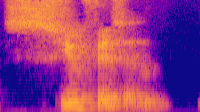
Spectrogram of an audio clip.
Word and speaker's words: Sufism: Um, before we get to all the, the writings, um, what is uh, Sufism and why is Avram ben Aram associated with Sufism, if I'm pronouncing it right, even? – Yeah, that's the right way.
